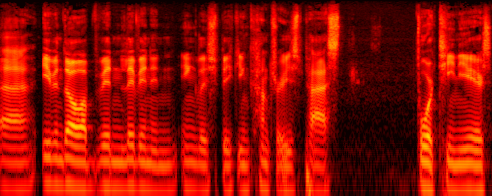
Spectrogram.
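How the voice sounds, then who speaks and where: A man with a medium pitch talks at a moderate pace in a monotone, flat intonation. The sound is dry and close with no echo, on a very clean recording with a silent background. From Estonia. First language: Estonian. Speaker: speed flyer. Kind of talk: casual chat. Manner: halting.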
